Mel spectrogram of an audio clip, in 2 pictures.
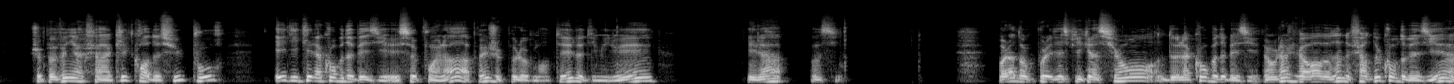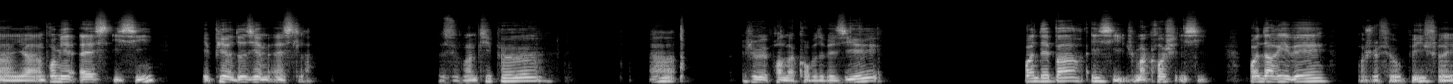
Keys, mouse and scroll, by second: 0.3 right click, 2.8 right click, 9.1 Delete, 12.5 scroll up 1, 18.5-20.2 scroll up 1, 20.3 alt+f.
